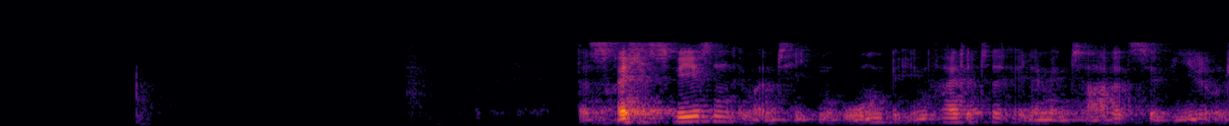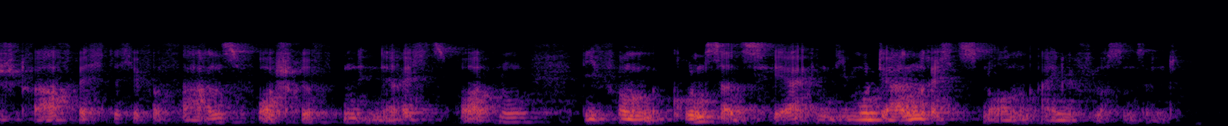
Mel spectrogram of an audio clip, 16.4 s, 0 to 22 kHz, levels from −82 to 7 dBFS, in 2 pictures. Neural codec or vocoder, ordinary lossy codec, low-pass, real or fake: vocoder, 22.05 kHz, 80 mel bands, WaveNeXt; none; 5.4 kHz; fake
